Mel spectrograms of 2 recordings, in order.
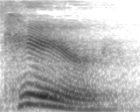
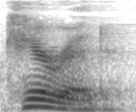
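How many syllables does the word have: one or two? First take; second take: one; two. First: The ending is part of one syllable. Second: The ending is a separate second syllable. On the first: The speaker calls it right. "the past tense is cared" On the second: The speaker calls it wrong. "Spanish speakers often make this a separate syllable"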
